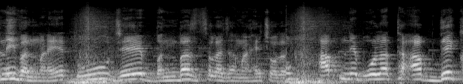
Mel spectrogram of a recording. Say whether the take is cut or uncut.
cut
